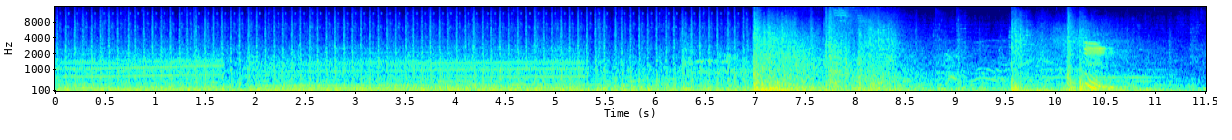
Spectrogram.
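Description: Rapid, continuous gunfire from an infinite-ammo gun in Just Cause 3, with bursts of shots and crashes layered over dense game music and effects, sustained and loud throughout.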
